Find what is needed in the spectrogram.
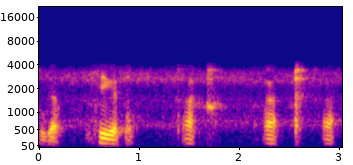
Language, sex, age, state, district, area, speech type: Assamese, male, 30-45, Assam, Nalbari, rural, conversation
